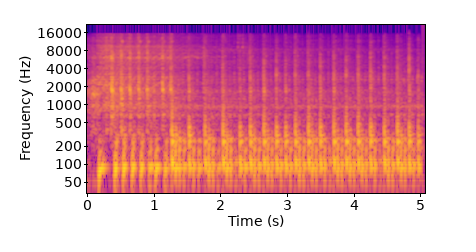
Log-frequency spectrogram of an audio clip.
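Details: Motorcycle with newly fitted 34mm carburetor being tuned to cure a bog when cruising: fires up and settles into a quick, even single-cylinder thump at steady idle, no stumbling; normal idle.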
